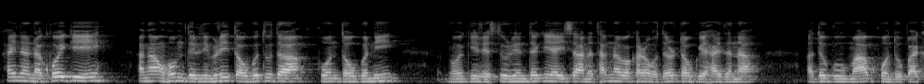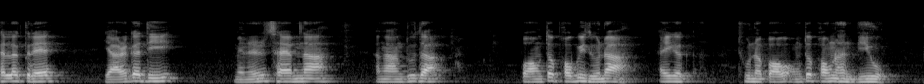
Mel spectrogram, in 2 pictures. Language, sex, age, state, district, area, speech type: Manipuri, male, 60+, Manipur, Imphal West, urban, spontaneous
